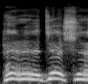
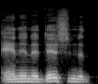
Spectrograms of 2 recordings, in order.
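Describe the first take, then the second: First: Spoken in a put-on voice imitating someone. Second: Spoken in the speaker's ordinary natural voice.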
